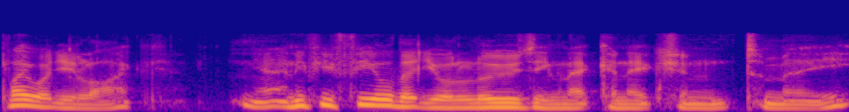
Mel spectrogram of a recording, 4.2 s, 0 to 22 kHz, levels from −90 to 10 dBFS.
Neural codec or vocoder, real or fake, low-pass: none; real; 7.2 kHz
